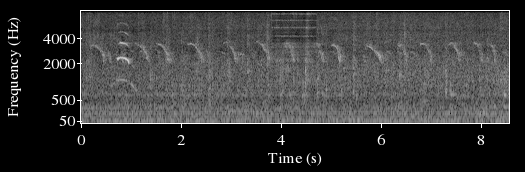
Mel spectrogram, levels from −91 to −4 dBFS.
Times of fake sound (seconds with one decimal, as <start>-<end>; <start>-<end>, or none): 3.8-4.7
